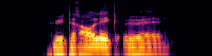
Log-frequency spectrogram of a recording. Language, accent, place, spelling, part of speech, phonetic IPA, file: German, Germany, Berlin, Hydrauliköl, noun, [hyˈdʁaʊ̯lɪkˌʔøːl], De-Hydrauliköl.ogg
- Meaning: hydraulic oil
